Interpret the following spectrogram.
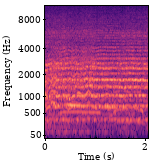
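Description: Majlis recitation chanted by a man into microphones in long, held melodic lines, with other men's voices joining in.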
